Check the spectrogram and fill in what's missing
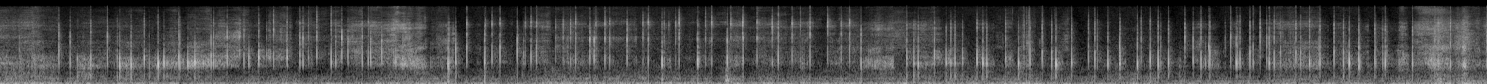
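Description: Long nails tap and scratch the front and edge of a brown Hershey cardboard eyeshadow palette. The result is a steady stream of dense, dry clicks and bright scratchy crackles with no ring, continuing for the whole clip.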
